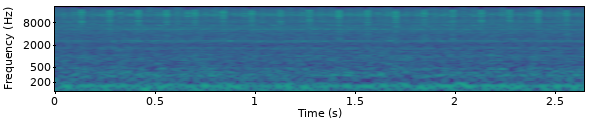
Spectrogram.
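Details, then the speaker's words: Chevrolet Tahoe/Denali 6.0 V8 at idle: steady idle with faint quick ticking over it from a small exhaust leak, described as nothing major. "Now they're gonna fire it up. There's 6.0. Got a little exhaust leak."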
